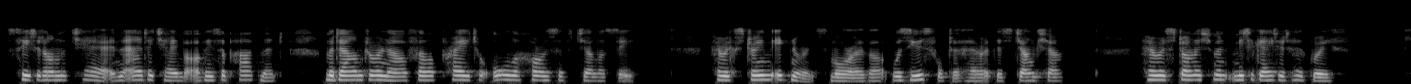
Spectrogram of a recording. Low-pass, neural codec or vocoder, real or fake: 5.4 kHz; vocoder, 44.1 kHz, 80 mel bands, Vocos; fake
